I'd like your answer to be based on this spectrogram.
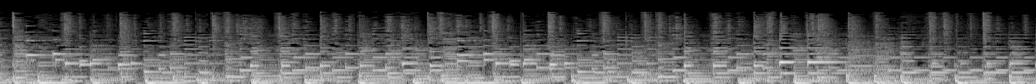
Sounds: Music

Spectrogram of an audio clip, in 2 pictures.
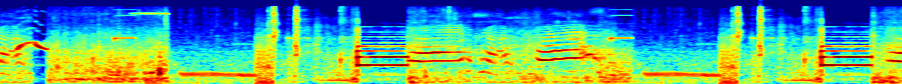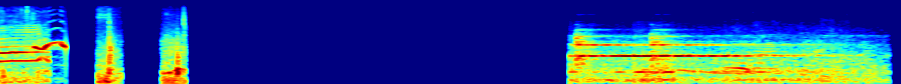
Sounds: Sound effect

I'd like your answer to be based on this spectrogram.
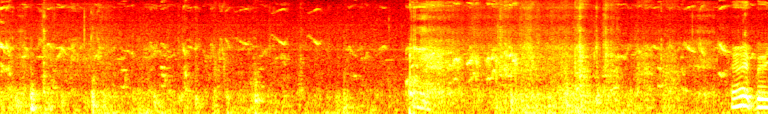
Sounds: pheasant crowing

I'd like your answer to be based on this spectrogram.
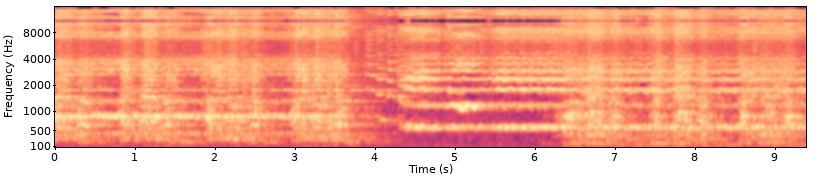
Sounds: Singing, Choir, Christmas music, Music

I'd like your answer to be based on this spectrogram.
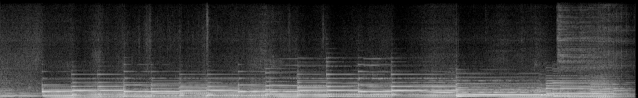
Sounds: inside a large room or hall, Music

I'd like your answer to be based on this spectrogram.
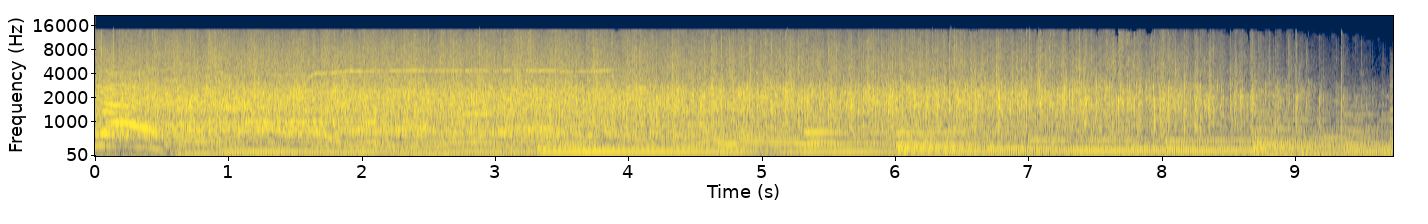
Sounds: Music, Speech

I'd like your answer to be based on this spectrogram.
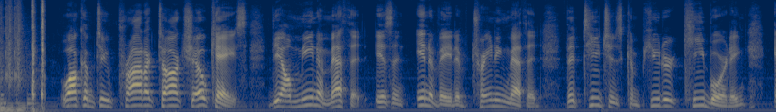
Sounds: Music, Speech

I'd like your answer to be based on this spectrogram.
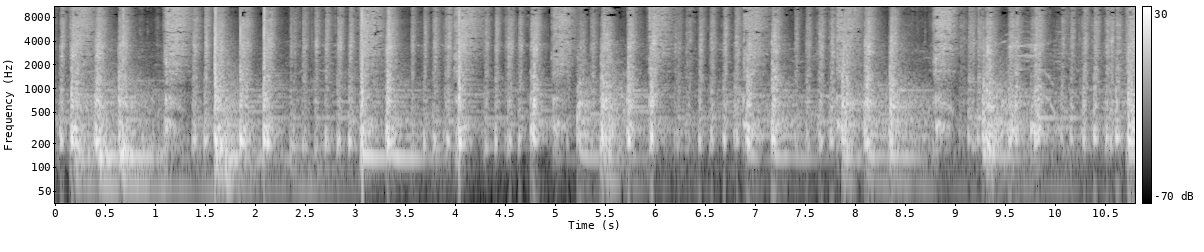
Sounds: people marching

